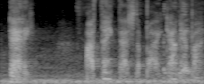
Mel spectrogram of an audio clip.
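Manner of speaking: frightened, barely voiced, very hushed scared whisper. Recounting telling their dad about the bike from the car, retelling a scared whisper. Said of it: "but I'm whispering".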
